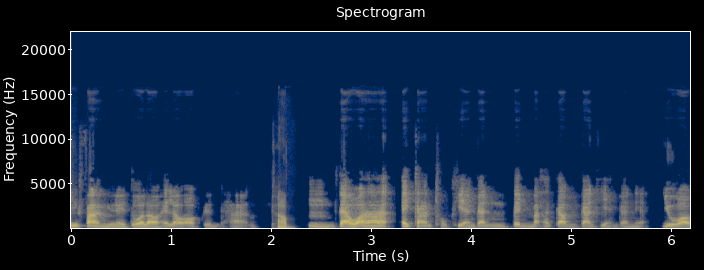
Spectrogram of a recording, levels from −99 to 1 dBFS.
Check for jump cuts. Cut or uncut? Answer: cut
